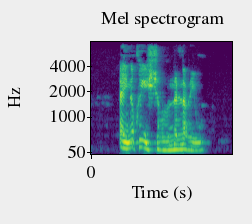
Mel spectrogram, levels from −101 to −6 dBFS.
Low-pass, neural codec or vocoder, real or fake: 7.2 kHz; none; real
